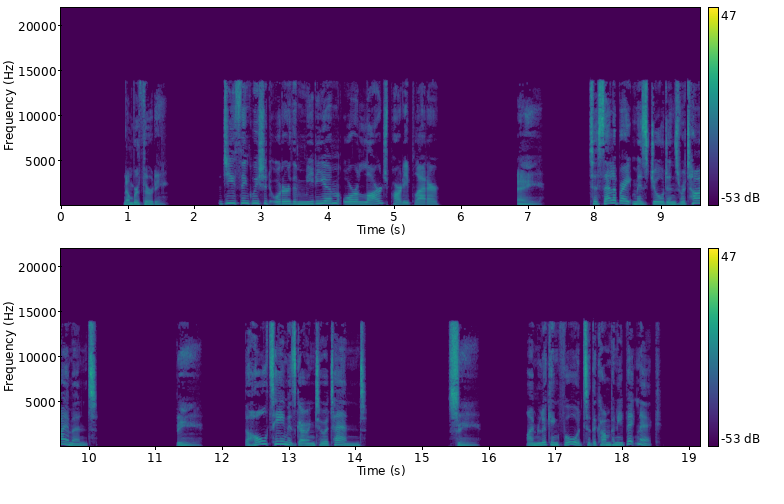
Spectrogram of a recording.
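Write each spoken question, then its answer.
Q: Do you think we should order the medium or large party platter?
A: B: The whole team is going to attend.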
